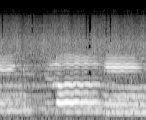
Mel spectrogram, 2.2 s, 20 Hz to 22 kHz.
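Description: Music from a 1916 Victor 78 rpm acoustic recording of a tenor with orchestra: a slow melody with wide vibrato, thin and without deep bass, with a short break between phrases about half a second in.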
